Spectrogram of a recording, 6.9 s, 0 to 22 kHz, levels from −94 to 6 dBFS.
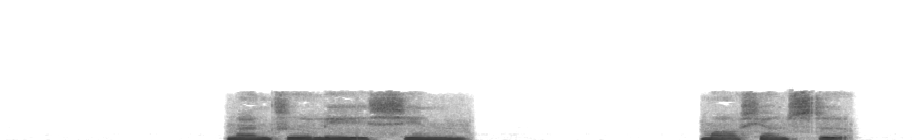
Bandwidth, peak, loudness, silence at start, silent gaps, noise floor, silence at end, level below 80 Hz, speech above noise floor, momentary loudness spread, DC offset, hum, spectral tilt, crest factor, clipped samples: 8 kHz; -8 dBFS; -21 LUFS; 1.7 s; none; under -90 dBFS; 0.5 s; -62 dBFS; over 70 dB; 7 LU; under 0.1%; none; -4.5 dB/octave; 16 dB; under 0.1%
